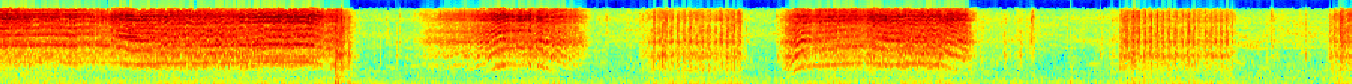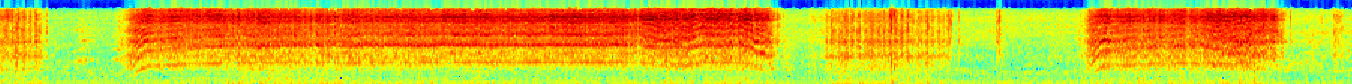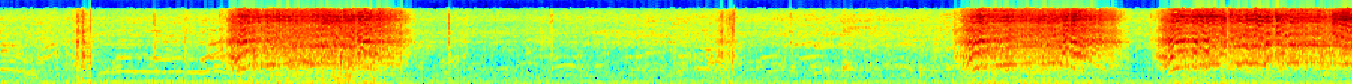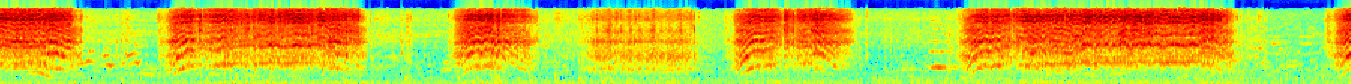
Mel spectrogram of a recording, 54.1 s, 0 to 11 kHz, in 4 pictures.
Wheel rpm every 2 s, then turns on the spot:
220, 170, 70, 30, 150, 20, 30, 110, 230, 230, 120, 30, 140, 30, 60, 80, 0, 0, 90, 150, 120, 150, 50, 40, 70, 160, 90.
10-14 20-24 26-28 44-46 52-54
